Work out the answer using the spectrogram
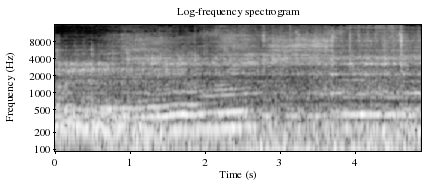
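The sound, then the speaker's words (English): Loud, unbroken engine roar of a Norton motorcycle racing to beat a course record, its harmonic whine climbing gradually in pitch as it holds speed, with no talk over it. “Alan Towns on the Norton to beat the course record and win the double”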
